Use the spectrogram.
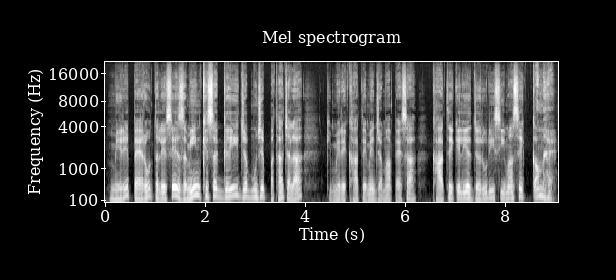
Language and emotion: Hindi, fearful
